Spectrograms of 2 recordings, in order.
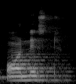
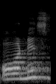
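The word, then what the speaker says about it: honest: pregnancy है ठीक है इस तरह से ऑनेस्ट यहां पे हा एक तरह से आप समझ सकते हैं ये साइलेंट है प्रनंसीएशन करने में ठीक है ऑनेस्ट में ओ है पहले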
